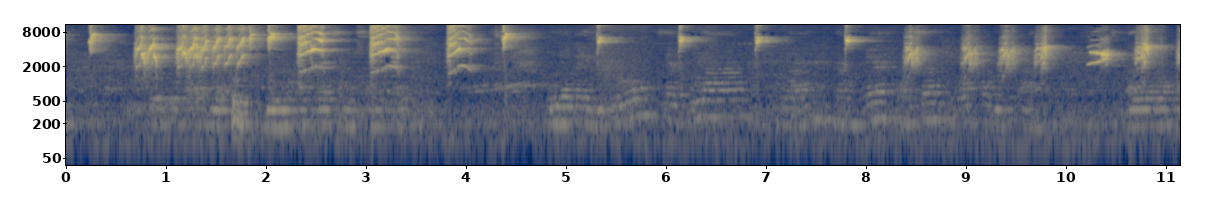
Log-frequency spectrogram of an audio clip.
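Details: Long-tailed shrike (cendet) singing a busy, varied masteran song: rapid chattering trills, sharp high chirps and short whistled notes in quick bursts, with a steady low hum underneath throughout.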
